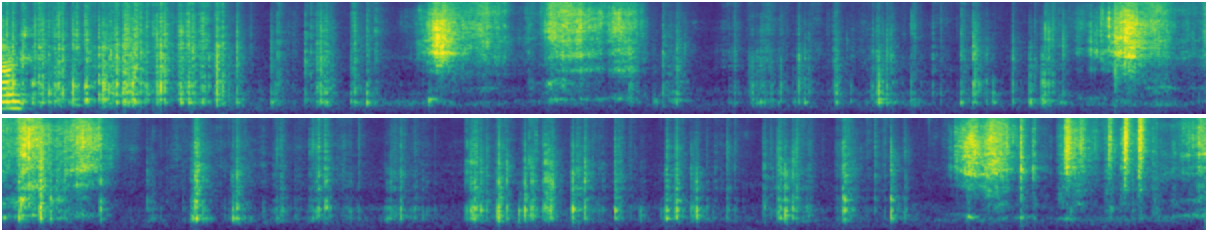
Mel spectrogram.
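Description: Dry, crinkly decorative filler being handled and sprinkled by hand onto a canvas. It crinkles and rustles in three louder bursts, about three, eight and sixteen seconds in, with small ticks and rustles between.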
